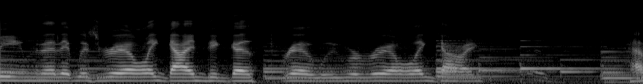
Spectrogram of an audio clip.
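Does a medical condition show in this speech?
Yes: Parkinson's disease; developed after earlier mental illness.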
